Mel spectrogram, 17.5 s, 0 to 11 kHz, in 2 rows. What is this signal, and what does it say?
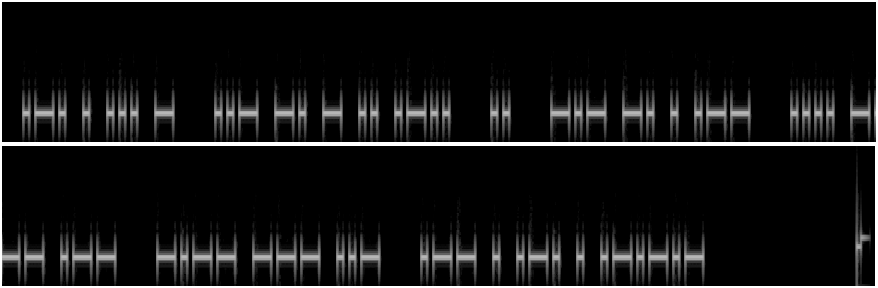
Morse code, heard as a keyed tone, about 20 wpm, 700 Hz. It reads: REST UNTIL I KNEW HOW YOU WERE.
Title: Sentences from Top 1000 Words - Review Part 1 - 20wpm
